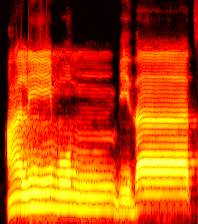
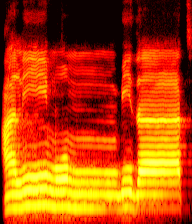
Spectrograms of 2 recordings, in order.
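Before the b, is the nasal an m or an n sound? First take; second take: m sound; m sound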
